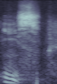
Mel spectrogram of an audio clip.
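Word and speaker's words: εἰς: La preposición is, o eis, se escribe en griego, pero es is, la pronunciación.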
